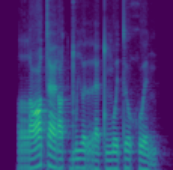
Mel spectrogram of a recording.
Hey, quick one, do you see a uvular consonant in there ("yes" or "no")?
yes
